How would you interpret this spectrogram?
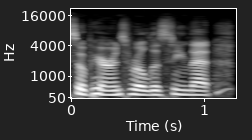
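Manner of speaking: ordinary talk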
